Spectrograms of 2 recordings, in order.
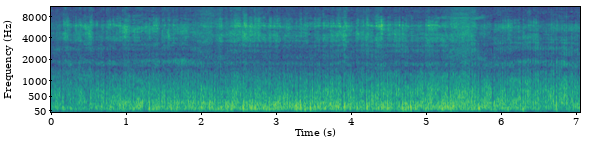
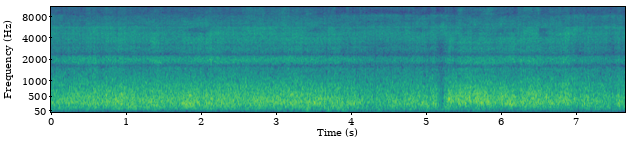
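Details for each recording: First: MSR Dragonfly liquid-fuel stove, probably still warm, after priming: steady hissing roar with a slight flutter, no popping or sputter. This is the normal burner noise before turning it up, though the owner thinks it probably needs a service and jet cleaning. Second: MSR Dragonfly liquid-fuel stove, owned a few years, flaring up during priming after the fuel was turned on: loud continuous rushing roar that barely wavers. A first-time flare-up; owner unsure, maybe too much fuel, thinks it needs a service.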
